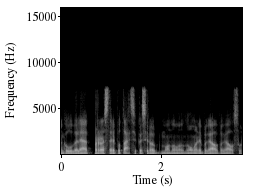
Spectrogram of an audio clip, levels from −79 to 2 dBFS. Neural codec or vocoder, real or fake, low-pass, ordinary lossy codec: codec, 16 kHz, about 1 kbps, DyCAST, with the encoder's durations; fake; 7.2 kHz; MP3, 96 kbps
